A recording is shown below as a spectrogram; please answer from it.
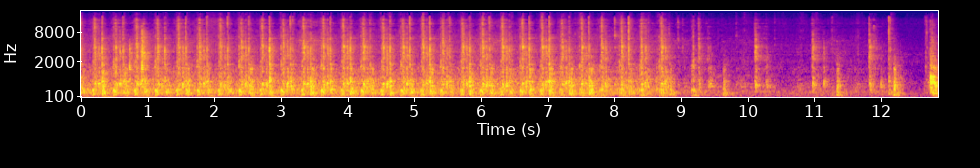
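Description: A sewing machine stitches a buttonhole in sheepskin fabric with a rapid, even mechanical chatter that runs steadily for several seconds, then slows into scattered clicks and stops as the buttonhole finishes.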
